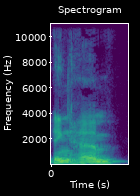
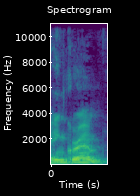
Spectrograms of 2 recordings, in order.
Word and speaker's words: Ingam: Just to say my name is Ingam, not Ingram, just in case.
